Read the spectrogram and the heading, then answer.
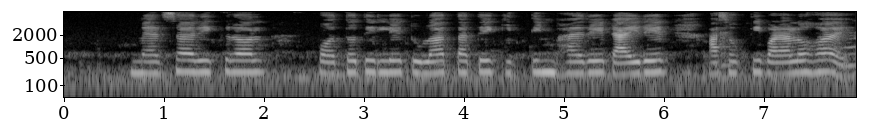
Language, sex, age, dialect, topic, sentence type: Bengali, female, 25-30, Jharkhandi, agriculture, statement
